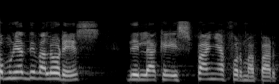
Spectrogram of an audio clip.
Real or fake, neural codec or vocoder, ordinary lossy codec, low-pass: real; none; none; none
